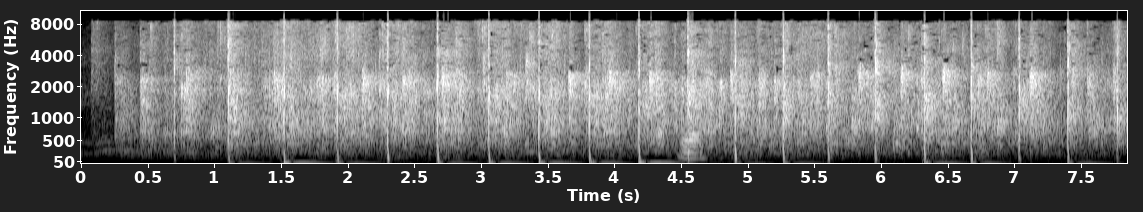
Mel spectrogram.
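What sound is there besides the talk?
audience applause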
